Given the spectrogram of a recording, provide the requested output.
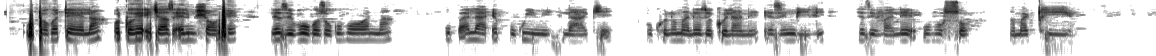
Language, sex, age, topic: North Ndebele, female, 18-24, health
